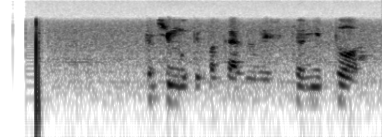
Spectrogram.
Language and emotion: Russian, angry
